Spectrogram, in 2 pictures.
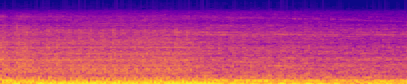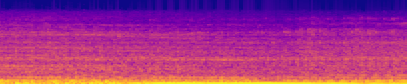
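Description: Tata tipper truck's diesel engine running steadily at low revs, heard from inside the cab while the truck reverses slowly.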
